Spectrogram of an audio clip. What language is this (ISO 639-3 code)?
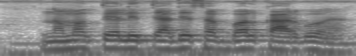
hin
